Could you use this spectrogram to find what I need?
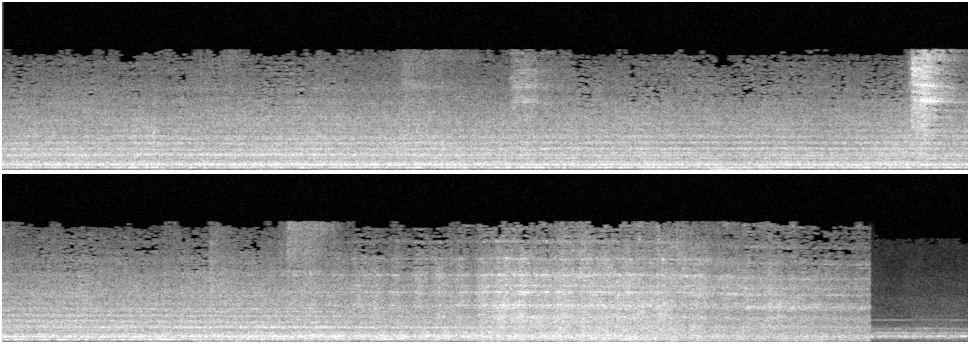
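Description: The wheels of a freight train squeal with a steady high whine.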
